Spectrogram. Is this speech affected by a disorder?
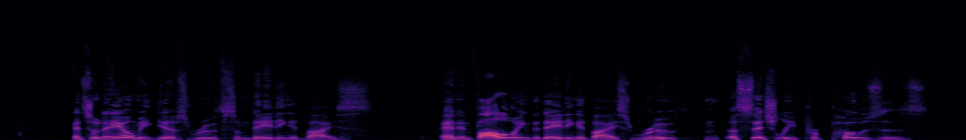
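No.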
